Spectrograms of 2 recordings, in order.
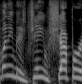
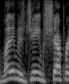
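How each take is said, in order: First: It is said in an over-the-top enthusiastic way. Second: It is said in a calm, understated positive way. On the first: This is how to introduce oneself on the phone. "more over the top positive" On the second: This is how to introduce oneself in person. "that kind of understated attitude"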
